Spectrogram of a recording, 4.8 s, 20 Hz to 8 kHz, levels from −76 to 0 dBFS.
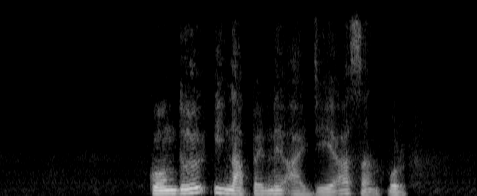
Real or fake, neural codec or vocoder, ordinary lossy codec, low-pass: fake; codec, 16 kHz in and 24 kHz out, 0.4 kbps, LongCat-Audio-Codec, fine tuned four codebook decoder; Opus, 64 kbps; 7.2 kHz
